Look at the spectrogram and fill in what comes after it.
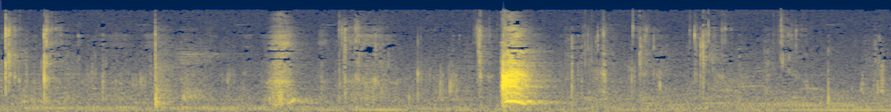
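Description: Close mouth sounds of a person chewing the last bites of onion pakora (piyaji), with scattered small clicks. One louder, short throat sound comes about five seconds in.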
